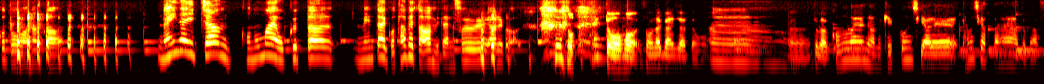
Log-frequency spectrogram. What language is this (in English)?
Japanese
